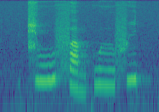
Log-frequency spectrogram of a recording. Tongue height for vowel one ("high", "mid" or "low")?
high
